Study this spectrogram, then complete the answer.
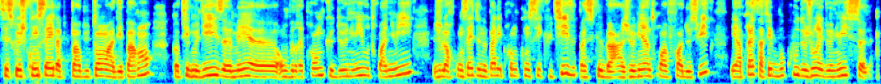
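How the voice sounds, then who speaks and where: Brief: woman in her fifties from Guadeloupe, interview guest, middle pitch, halting and pausing as she answers. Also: a little mellow. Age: 50s. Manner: halting, searching for words between pauses. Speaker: guest, night nurse.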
